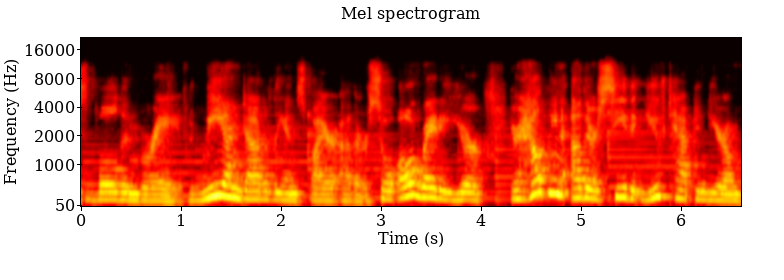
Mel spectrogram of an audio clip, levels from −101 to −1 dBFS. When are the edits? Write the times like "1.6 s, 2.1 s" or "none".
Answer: none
